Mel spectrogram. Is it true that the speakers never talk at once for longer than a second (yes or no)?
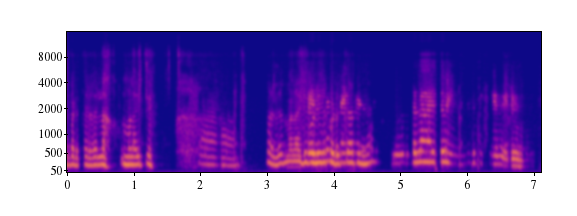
yes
